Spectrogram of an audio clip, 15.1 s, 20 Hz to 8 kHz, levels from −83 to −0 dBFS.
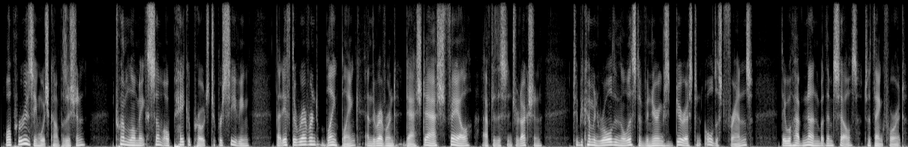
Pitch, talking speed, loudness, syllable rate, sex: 125 Hz, 190 wpm, -18 LUFS, 6.3 syllables/s, male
